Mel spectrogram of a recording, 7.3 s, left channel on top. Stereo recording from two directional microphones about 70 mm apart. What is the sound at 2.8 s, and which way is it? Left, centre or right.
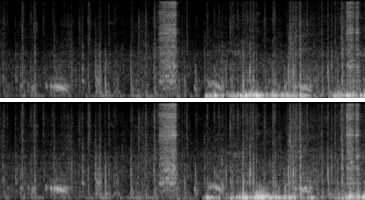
Rub, right.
